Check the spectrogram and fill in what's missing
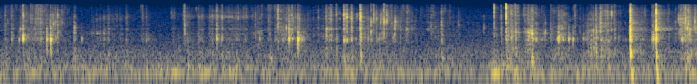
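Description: A metal blade scrapes and chips flakes off a solid pink bar of soap held in a hand with long nails. The sound is a quiet, irregular run of dry, bright crinkling scrapes and crunches, with a few sharper snaps near the end.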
